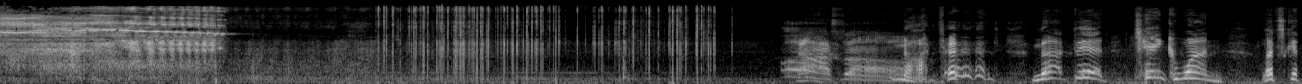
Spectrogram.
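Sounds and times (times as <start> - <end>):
firework crackles: 0.0 - 7.4
firework hissing whistle: 0.0 - 7.4.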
